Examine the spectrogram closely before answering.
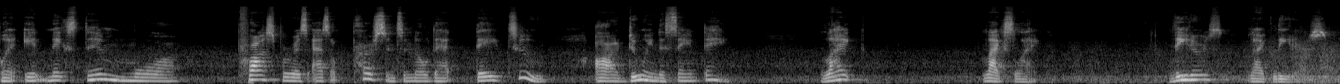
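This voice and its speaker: Soft-spoken and somewhat breathy, a woman with a fairly low pitch talks at a very slow pace, leaving long, frequent pauses. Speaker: tarot reader. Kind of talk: live tarot reading class. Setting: live stream.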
